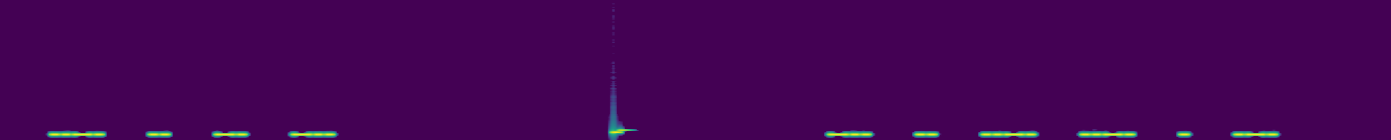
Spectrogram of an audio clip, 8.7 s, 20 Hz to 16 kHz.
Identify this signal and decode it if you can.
Morse code, heard as a keyed tone, about 36 wpm, spaced as for 20 wpm, 700 Hz. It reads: FIND DIFFER
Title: 3x Character Spacing - Top 200 Words - 35wpm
